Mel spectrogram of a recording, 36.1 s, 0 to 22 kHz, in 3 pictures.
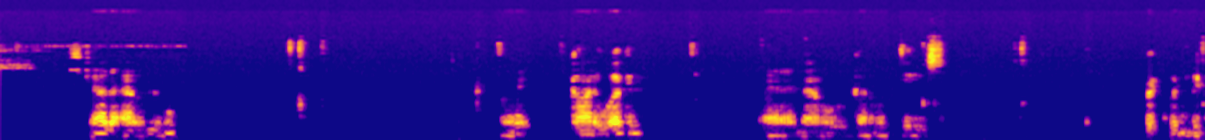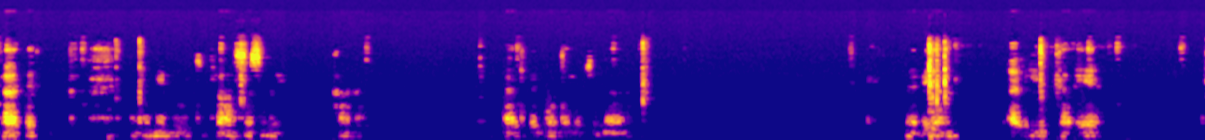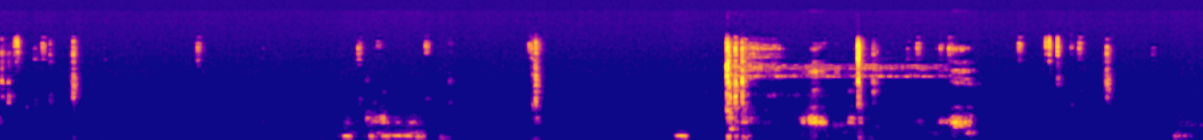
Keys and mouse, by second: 3.1-5.1 middle drag, 9.2-21.3 drag, 21.3 a, 22.4 ctrl+r, 23.6 click, 25.0-28.7 drag, 28.7-31.3 middle drag, 31.3 a, 32.6 ctrl+r, 34.1-36.1 drag.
